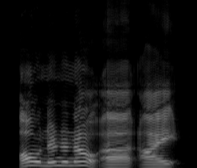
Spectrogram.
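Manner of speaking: high, loud, flustered and excited outburst.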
